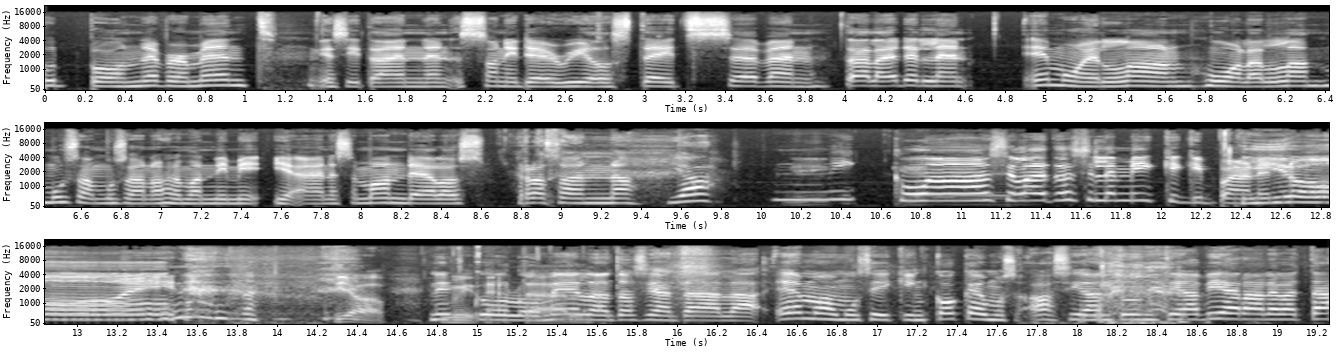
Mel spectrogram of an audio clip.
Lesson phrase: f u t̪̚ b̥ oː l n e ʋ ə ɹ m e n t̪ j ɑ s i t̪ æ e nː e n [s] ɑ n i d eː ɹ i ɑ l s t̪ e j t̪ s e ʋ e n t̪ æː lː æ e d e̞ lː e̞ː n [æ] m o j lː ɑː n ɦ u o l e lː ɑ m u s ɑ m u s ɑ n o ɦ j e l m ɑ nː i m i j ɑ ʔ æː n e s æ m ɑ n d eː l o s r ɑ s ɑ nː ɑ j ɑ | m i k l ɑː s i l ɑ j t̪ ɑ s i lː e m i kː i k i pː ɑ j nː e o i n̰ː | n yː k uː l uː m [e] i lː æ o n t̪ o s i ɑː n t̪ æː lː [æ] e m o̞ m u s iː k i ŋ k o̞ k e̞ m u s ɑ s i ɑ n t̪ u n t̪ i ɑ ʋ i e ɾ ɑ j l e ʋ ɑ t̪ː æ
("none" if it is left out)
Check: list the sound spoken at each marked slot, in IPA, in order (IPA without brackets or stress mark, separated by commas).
s, e, e, æ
